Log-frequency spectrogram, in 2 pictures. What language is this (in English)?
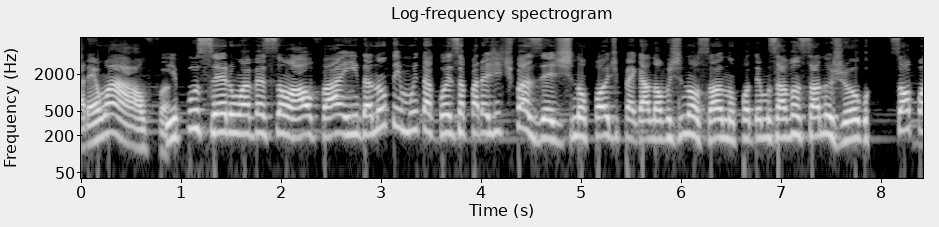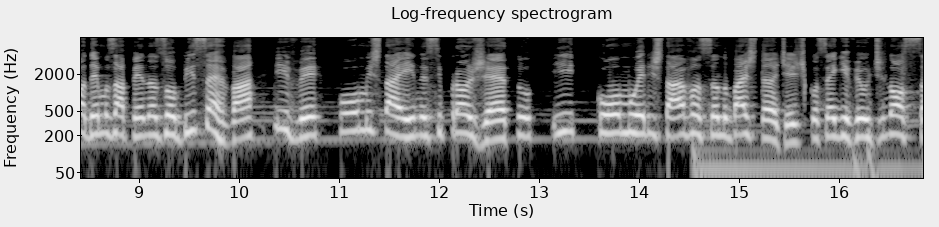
Portuguese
